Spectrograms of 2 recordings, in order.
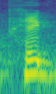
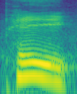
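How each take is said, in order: First: ফেক with a short plain "e", no glide; short-vowel mispronunciation. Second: ফেইক with a long "ei" glide, falling; long vowel. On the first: Teacher warns against a wrong form, short-vowel ফেক. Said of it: "সেটা আসলে সঠিক উচ্চারণ নয়". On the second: Teacher gives learners the correct form, long-vowel ফেইক. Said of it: "তাই সঠিক উচ্চারণ হবে". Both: Shown as a demonstration.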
